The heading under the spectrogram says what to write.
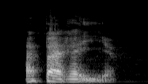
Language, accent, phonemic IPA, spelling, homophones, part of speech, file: French, Canada, /a.pa.ʁɛj/, appareilles, appareille / appareillent, verb, LL-Q150 (fra)-appareilles.wav
- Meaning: second-person singular present indicative/subjunctive of appareiller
